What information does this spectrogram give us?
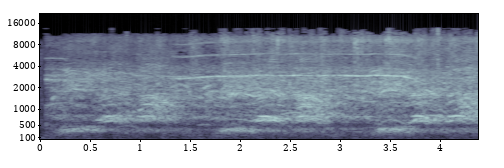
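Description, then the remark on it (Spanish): Abertzale groups shout on a Saturday morning in rhythmic, chant-like bursts, voices rising and falling together every second or so over a steady roar of many people, loud and continuous throughout. “Y así se entremezclaron el sábado durante toda la mañana los gritos de grupos abertzales, por un lado, y por otro, miembros de asociaciones de víctimas y simpatizantes del Partido Popular y de Vox.”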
